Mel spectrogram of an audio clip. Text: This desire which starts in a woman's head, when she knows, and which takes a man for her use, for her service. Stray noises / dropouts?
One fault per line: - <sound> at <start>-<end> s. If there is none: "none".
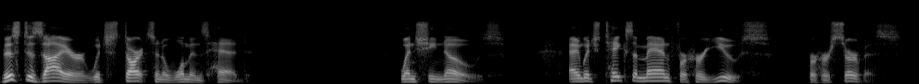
none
